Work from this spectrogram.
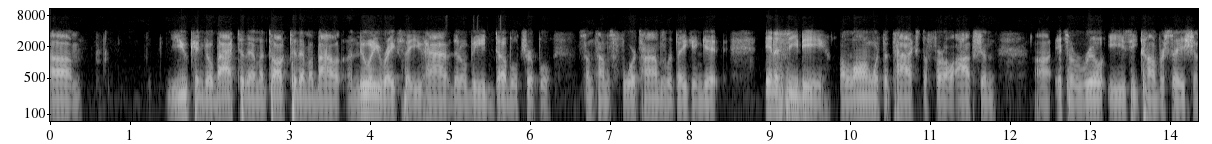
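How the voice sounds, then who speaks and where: Monotone and flat, a man speaks at a fairly low pitch and a moderate pace. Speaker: insurance annuity specialist. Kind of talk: webinar presentation.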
